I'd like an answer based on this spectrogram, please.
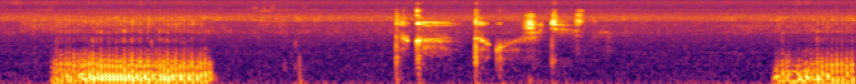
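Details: Snoring of François, a sleeping pug: a loud, low, grating inhale lasting over a second, then gentle whispering, then the next snore starting again about seven seconds later.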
